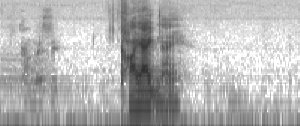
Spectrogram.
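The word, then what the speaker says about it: Kaetenay: My name is Kaitne. Come with me. Kaitne. Kaitne. Like how would you? Kaitne. That's how I'm actually going to say his name from now on. like the number 8 and nay.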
